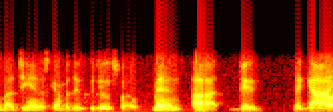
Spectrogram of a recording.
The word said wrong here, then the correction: Antetokounmpo: Oh, please tell me you can finally pronounce his name correctly. Let's try that again. – Antetokounmpo, bro, and Team Pompo.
